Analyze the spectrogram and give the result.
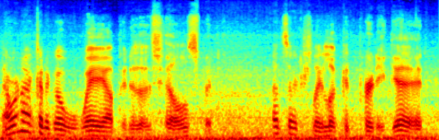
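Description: A man talks at a moderate tempo in a dry sound with no echo, with noticeable noise behind him. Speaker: motorcycle rider vlogger. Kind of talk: casual ride commentary. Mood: relaxed, wry. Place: motorbike. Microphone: helmet.

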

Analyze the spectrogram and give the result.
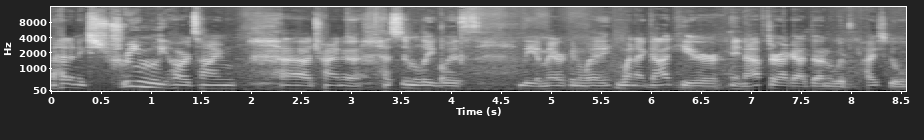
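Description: A man speaks with a Spanish accent over light background noise. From Uruguay; moved to US at 14. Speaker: muralist. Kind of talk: interview testimony. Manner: casual. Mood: reflective, earnest. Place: garden.

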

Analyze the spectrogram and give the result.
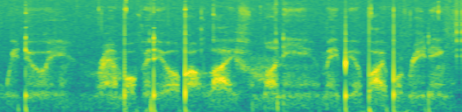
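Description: At a fairly slow pace, a man whispers. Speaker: ASMR creator. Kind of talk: casual ASMR ramble to camera. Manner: whispered.

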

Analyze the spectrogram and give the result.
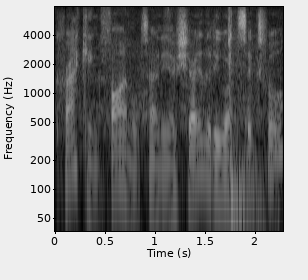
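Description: A man talks at a moderate pace in an animated tone, his pitch swinging very widely, with noticeable noise behind him. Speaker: darts commentator. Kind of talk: live sports commentary. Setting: commentary box at arena. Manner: animated, fluent, analytical.

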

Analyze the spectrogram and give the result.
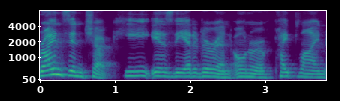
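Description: In a quiet background, a woman talks at a moderate pace. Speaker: interview show host. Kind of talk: interview show introduction. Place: home room. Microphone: video call.

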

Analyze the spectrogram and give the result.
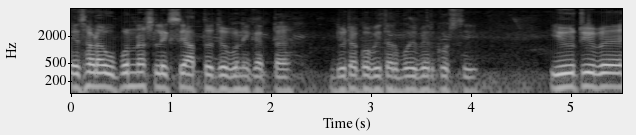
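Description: Its tone is dark and mellow, and the intonation stays monotone and flat. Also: man, medium pitch for a man. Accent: Chandpur. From Bangladesh, Chandpur. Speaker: poet and vlogger. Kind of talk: travel vlog monologue. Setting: outdoors by railway line. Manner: halting.

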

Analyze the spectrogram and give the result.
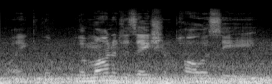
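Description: The speech comes at a very slow pace against loud background noise, in a dry sound with no echo. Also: man. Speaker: vlogger driving home. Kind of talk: casual vlog chat. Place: car. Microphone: phone near.

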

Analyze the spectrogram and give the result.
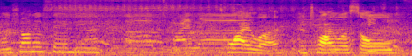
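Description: Over crowd noise in the background, a woman with an American accent speaks at a moderate pace with ordinary pitch variation. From Kentucky. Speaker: doll collector vlogger. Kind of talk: casual vlog. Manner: animated. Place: hall. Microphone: phone near.

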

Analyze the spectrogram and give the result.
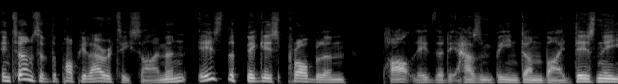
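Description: A man talks at a moderate pace and medium pitch with lively intonation. The recording is very clean, with a silent background and a dry, close sound with no echo.

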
